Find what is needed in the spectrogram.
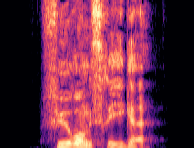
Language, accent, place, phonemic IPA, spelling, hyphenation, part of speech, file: German, Germany, Berlin, /ˈfyːʁʊŋsˌʁiːɡə/, Führungsriege, Füh‧rungs‧rie‧ge, noun, De-Führungsriege.ogg
- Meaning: leadership circles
